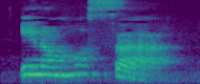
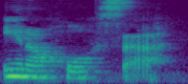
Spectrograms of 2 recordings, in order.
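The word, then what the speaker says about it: Hinojosa: down the halls and you would hear people saying inahusa you know it's just it's not like a basic last name like you know something short like cruise it's you know inahosa with the silent h so anyways mariano hosa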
